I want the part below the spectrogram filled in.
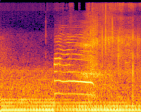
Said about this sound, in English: Meow. There's a cat.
